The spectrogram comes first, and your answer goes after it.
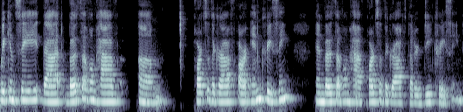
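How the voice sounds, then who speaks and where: Somewhat breathy and medium in pitch, a woman speaks at a fairly slow pace with fairly even intonation and audible room echo. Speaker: math teacher. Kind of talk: tutorial.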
